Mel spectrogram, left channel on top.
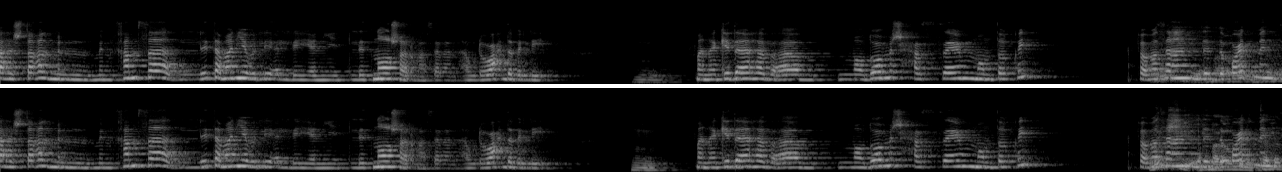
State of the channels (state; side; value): normal; both; correlation 0.82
